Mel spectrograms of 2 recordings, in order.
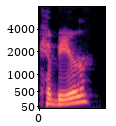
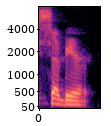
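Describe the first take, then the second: First: The name begins with a hard K sound. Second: The name begins with a soft S sound. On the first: "I kind of like the sound of Kabir" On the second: "but it could be Sabir"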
